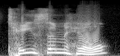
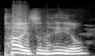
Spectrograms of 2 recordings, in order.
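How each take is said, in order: First: The first name is said as Taysom. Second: The first name is said as Tyson. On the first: The speaker calls it right. "it's Taysom Hill" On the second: The speaker calls it wrong. "you're saying it like a, a girl from Forrest Gump"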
